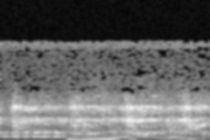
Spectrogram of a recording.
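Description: Music playing from a television's speakers, heard in the room.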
